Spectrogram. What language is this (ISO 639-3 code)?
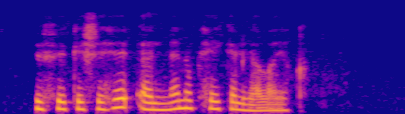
bak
